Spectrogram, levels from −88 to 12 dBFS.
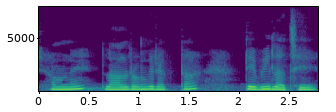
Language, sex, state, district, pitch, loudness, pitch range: Bengali, female, West Bengal, Alipurduar, 220 Hz, -14 LUFS, 215-230 Hz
